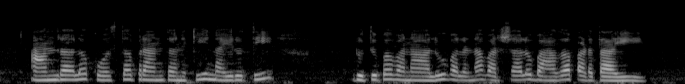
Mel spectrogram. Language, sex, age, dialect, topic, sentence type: Telugu, female, 18-24, Utterandhra, agriculture, statement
